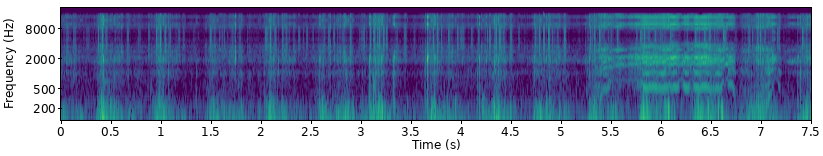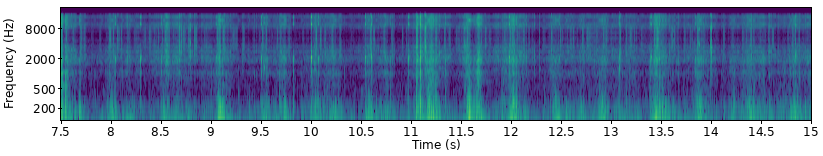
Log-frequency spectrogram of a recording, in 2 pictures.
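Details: Arabian horse ridden in Sicily, recorded on a GoPro Hero 2 during the ride: steady rhythmic hoofbeats throughout, broken midway by a brief, high, harmonic whinny lasting about a second and a half, after which the clopping carries on.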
